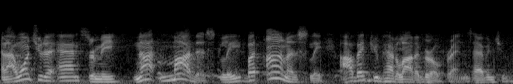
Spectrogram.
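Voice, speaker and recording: Noticeable background noise sits behind a man with a fairly high pitch and very wide pitch swings. He talks at a fairly quick pace with hardly any pauses. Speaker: game show host. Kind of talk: TV game show hosting.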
